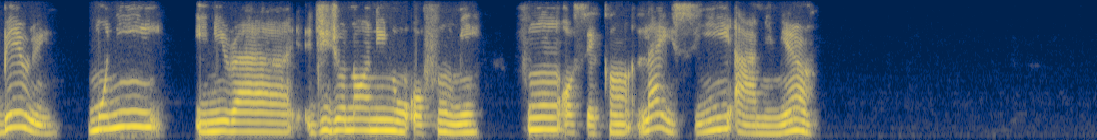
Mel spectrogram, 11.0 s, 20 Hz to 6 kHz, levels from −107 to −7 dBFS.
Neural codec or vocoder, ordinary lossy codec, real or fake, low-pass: none; Opus, 24 kbps; real; 5.4 kHz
